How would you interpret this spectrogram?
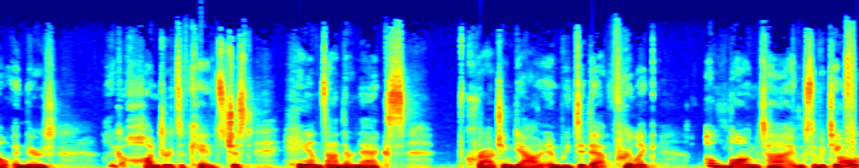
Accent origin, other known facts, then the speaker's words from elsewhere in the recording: Midwest, United States; we come from the Midwest. And in the Midwest, there's happens to be tornadoes a bunch.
